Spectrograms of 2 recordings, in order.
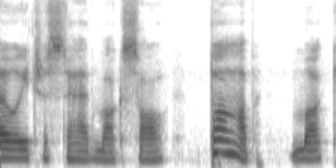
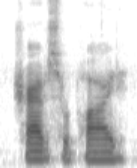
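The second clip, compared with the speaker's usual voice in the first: plain reading voice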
